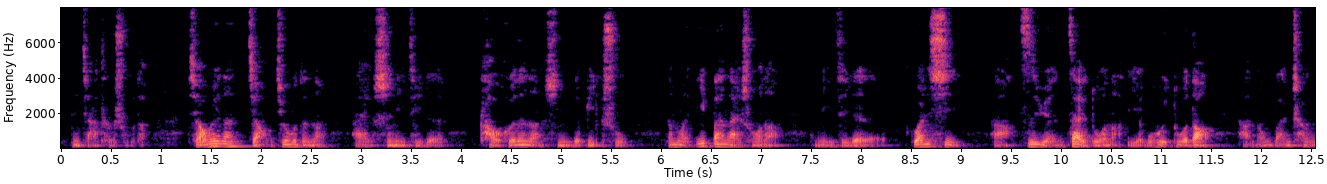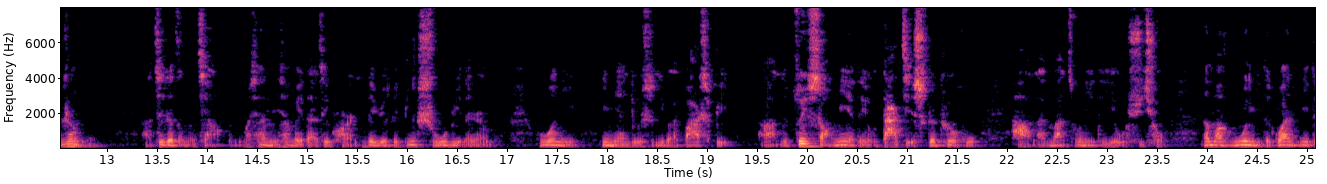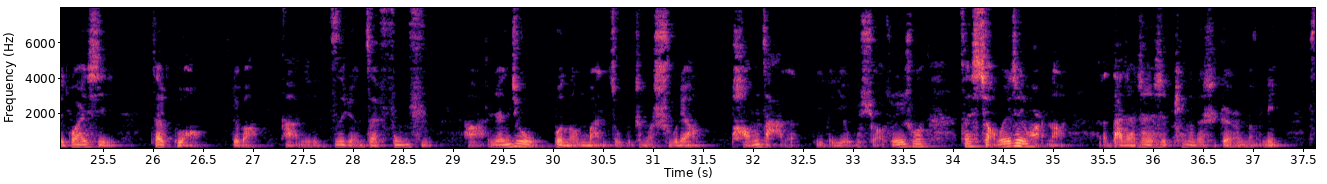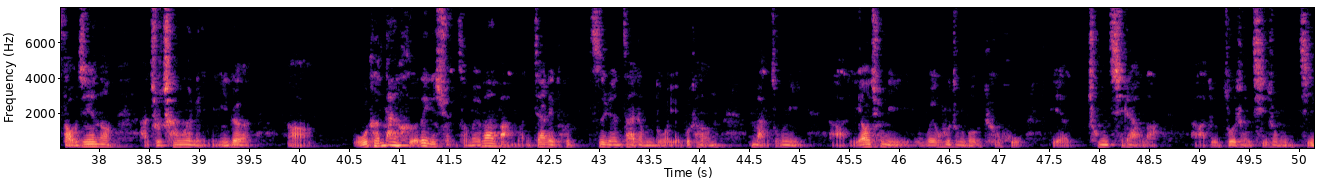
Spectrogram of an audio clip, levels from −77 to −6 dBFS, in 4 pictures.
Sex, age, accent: male, 20-39, native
